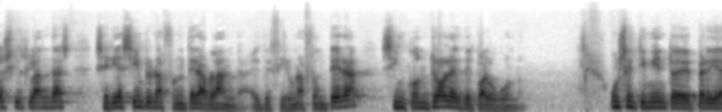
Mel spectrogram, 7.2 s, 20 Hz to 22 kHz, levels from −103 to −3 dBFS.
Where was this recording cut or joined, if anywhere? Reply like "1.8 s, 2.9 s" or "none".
4.8 s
